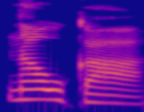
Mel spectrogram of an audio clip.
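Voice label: "наукаа", Komi, female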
